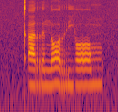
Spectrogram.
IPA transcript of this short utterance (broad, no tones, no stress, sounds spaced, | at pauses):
kʼ a r ə n ɾ ɔ r j ɔ m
